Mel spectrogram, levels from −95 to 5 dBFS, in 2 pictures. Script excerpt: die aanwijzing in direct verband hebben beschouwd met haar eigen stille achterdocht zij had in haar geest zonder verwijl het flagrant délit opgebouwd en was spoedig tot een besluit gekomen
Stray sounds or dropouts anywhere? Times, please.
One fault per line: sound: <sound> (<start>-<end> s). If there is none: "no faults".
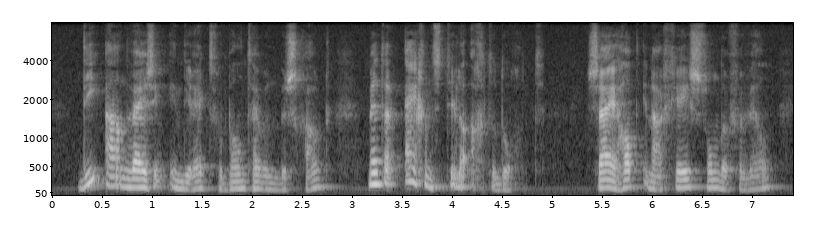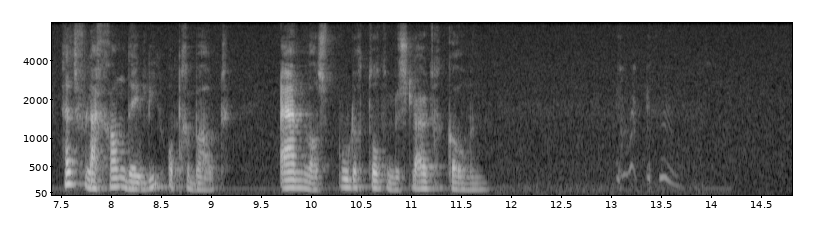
sound: throat clearing (13.0-13.7 s)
